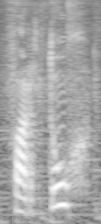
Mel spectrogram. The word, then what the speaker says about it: фартух: друге треба - це римувати відоме і невідоме наприклад пастух фартух печія течія зуб тризуб поєднуємо те в чому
